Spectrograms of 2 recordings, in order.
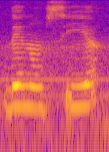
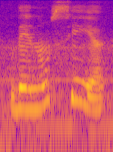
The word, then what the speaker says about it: denuncia: Outro exemplo, denúncia, substantivo, denuncia, verbo. Denúncia, eu tenho substantivo e observo que a pronúncia é diferente de denuncia, que é verbo.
